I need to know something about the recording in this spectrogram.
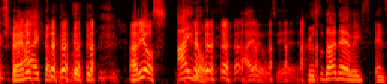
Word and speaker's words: Eidos: Eidos. Extra I in there. Yeah, it's years. Elios. This ain't Elios Pizza. Years of me saying it wrong.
